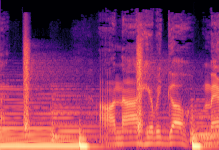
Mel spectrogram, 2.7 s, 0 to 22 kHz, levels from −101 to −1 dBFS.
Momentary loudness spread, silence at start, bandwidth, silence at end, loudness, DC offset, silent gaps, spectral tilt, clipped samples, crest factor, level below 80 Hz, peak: 6 LU; 0 s; 14.5 kHz; 0 s; -16 LUFS; under 0.1%; none; -5.5 dB/octave; under 0.1%; 14 dB; -18 dBFS; 0 dBFS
